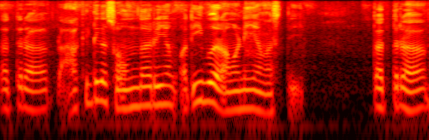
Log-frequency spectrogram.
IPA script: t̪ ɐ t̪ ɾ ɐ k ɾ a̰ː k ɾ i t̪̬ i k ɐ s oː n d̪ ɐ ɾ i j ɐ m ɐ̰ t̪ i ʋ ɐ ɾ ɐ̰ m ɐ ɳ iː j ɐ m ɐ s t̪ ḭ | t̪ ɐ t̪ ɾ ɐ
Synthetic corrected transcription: t̪ ɐ t̪ ɾ ɐ p ɾ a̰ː k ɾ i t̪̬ i k ɐ s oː m d̪ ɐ ɾ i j ɐ m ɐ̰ t̪ i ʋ ɐ ɾ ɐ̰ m ɐ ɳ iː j ɐ m ɐ s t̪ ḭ | t̪ ɐ t̪ ɾ ɐ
